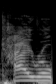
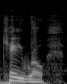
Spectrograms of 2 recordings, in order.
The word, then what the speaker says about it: Cairo: It's spelled Cairo, but I think it's pronounced Cairo. Very racist, has a long history of racism.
